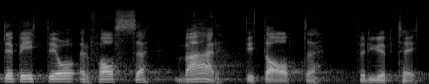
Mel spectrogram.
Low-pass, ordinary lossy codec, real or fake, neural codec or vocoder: 14.4 kHz; none; fake; vocoder, 44.1 kHz, 128 mel bands every 512 samples, BigVGAN v2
